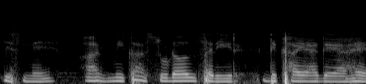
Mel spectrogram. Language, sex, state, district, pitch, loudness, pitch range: Hindi, male, Chhattisgarh, Bastar, 150 Hz, -27 LUFS, 140-165 Hz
